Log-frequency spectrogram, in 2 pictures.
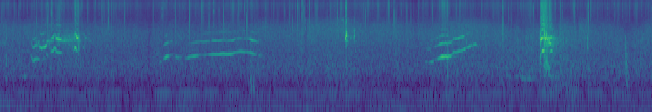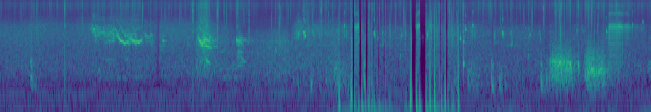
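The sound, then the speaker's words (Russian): Beluga sturgeon seizing food: scattered clicks and short squeaky, rising whistles, then a cluster of loud, low thumps and splashy bursts toward the end, with no voices present. “Звуки белуги при захвате пищи.”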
